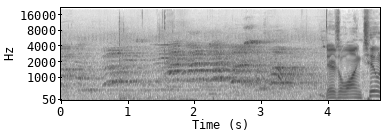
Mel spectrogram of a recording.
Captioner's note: spectators shouting encouragements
